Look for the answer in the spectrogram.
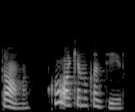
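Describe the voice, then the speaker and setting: Girl doing a calm horned magic guy for a game, dry, takes everything literally. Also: a little high. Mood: matter-of-fact. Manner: measured, dry, unruffled.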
